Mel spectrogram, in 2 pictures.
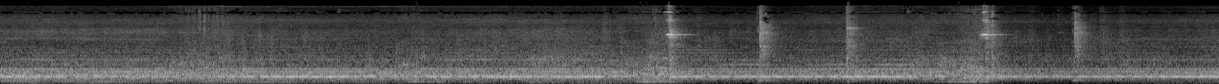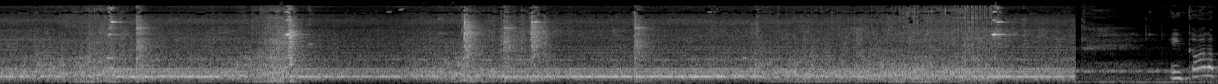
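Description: A sewing machine running on a seam, probably an overlock-type machine sewing a chain stitch and double topstitch on a French or English seam. It gives a steady mechanical hum with sharp clicks and taps scattered through, and stops near the end.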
